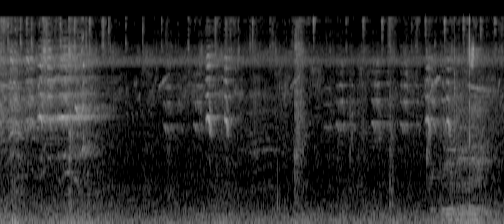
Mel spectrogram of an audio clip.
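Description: Cattle hooves plod on dirt.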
